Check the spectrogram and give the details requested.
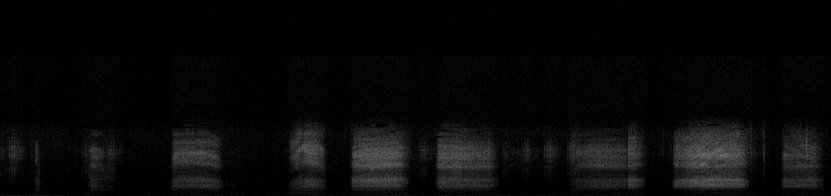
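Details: Common ravens, adults and young, in a forest in the Murmansk region of Russia; a series of about ten harsh, hoarse, noisy calls of varying length, some short and others drawn out, coming in uneven bursts with brief quiet gaps.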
